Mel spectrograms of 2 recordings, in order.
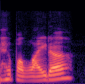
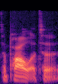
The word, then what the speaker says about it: Hippolyta: Um, they keep pronouncing it Hippolyta, but I've always heard it pronounced Hippolyta.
